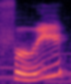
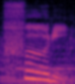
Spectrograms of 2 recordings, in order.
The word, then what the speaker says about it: Furi: It is not pronounced furry or fury. It is pronounced furry, like a double O, like in the Foo Fighters. Fury. Fury. Not furry, not fury, foodie.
